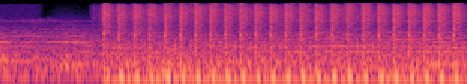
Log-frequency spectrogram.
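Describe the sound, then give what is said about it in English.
Rapid automatic gunfire in a dramatized street confrontation, a fast, evenly spaced burst of shots that kicks in abruptly after half a second and runs steadily to the end. “Watch it! Don't shoot me!”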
